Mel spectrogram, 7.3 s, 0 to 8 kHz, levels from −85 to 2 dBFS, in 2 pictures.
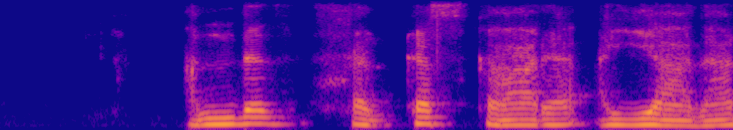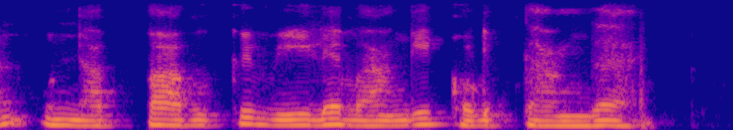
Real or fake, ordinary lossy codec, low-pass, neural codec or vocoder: fake; Opus, 16 kbps; 7.2 kHz; codec, 16 kHz, 6 kbps, DAC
